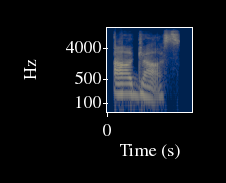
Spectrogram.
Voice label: "hourglass", Indian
